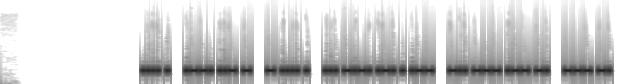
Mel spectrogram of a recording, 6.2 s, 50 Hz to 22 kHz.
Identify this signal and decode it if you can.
Morse code, heard as a keyed tone, about 50 wpm, 700 Hz. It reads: HE PUT THE SCREW DOWN ON
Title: Sentences from Top 1600 Words 50wpm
